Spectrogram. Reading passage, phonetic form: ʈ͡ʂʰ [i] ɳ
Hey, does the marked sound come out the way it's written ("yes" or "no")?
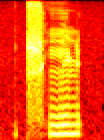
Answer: no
